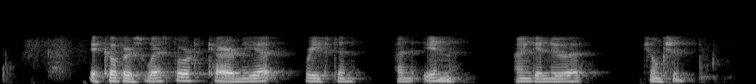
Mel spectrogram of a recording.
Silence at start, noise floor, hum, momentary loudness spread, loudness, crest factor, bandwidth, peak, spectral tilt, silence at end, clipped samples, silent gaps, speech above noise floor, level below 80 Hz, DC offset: 0.5 s; -56 dBFS; none; 19 LU; -22 LUFS; 20 dB; 4 kHz; -4 dBFS; -11.5 dB/octave; 0.55 s; under 0.1%; none; 35 dB; -60 dBFS; under 0.1%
